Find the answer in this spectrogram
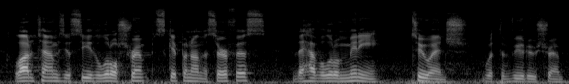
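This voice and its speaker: A man's fairly high-pitched, normal speaking voice, a normal speaking voice at a moderate pace with ordinary pitch variation. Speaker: fishing instructor. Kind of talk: presentation to audience. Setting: event with live audience. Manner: many filler words.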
